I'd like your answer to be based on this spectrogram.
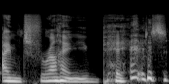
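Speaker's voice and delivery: mouthy, bratty talk-back tone. Retelling what Jake said while leaving: imitating bratty Jake. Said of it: "He's so bratty".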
